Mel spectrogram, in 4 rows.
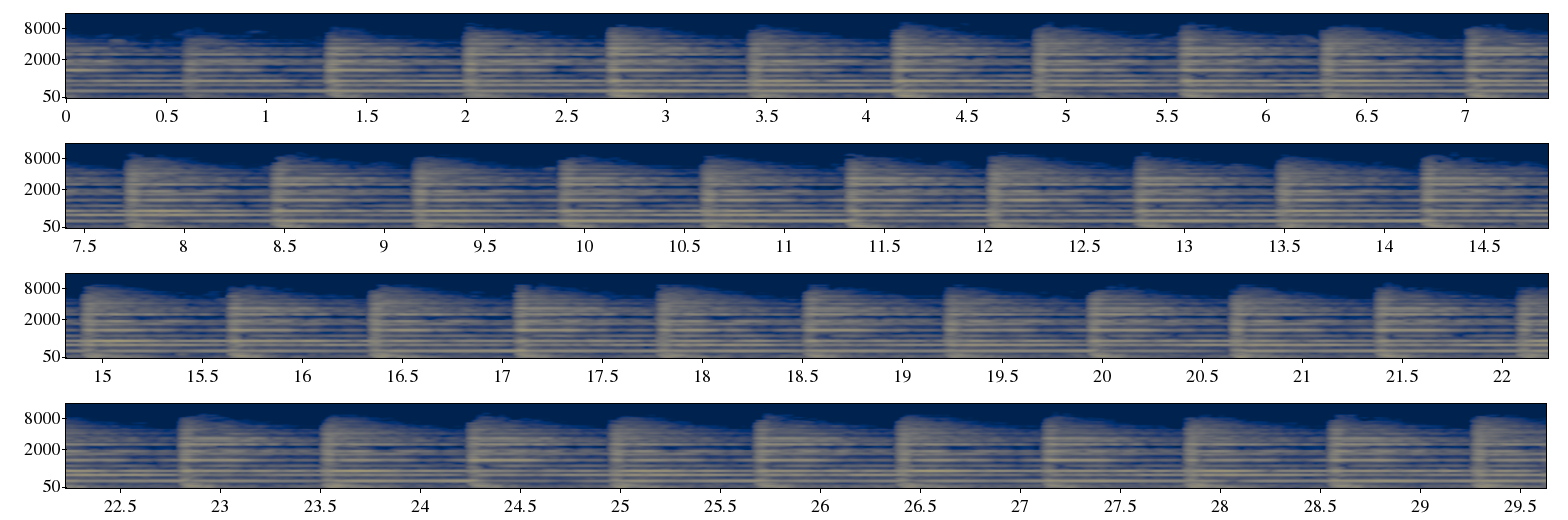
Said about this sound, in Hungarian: délidőben megszólaló 1022 kilós harangot Zeltenhofer Frigyes fiai soproni műhelyében öntötték 1926-ban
